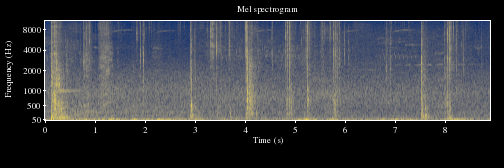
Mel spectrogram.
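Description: A knife chops and thuds through fish on a wooden board.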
